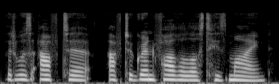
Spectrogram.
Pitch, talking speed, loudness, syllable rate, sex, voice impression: 205 Hz, 150 wpm, -16 LUFS, 5.0 syllables/s, female, feminine, adult-like, slightly cute, calm, friendly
